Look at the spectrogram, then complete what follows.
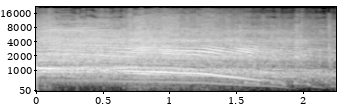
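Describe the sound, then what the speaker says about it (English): A crowd at an outdoor public speaking gathering at Speakers' Corner lets out a loud, sustained cheer, with voices whooping together before it trails off. "we need a really big cheer now"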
